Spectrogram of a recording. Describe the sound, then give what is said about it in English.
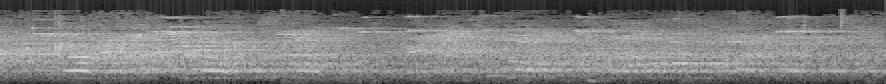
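A basketball is dribbled during a Cass City versus Sandusky game, its rhythmic bounces set against a steady wash of background noise. “Shayla McIntyre with a dribble for Cass City.”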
